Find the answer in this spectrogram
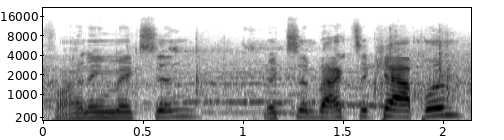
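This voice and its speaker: A man calling live basketball play-by-play in a crowded school gym, with rapid, clipped calls shouted over the crowd. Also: high voice. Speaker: play-by-play announcer. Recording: loud gym crowd and noise.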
